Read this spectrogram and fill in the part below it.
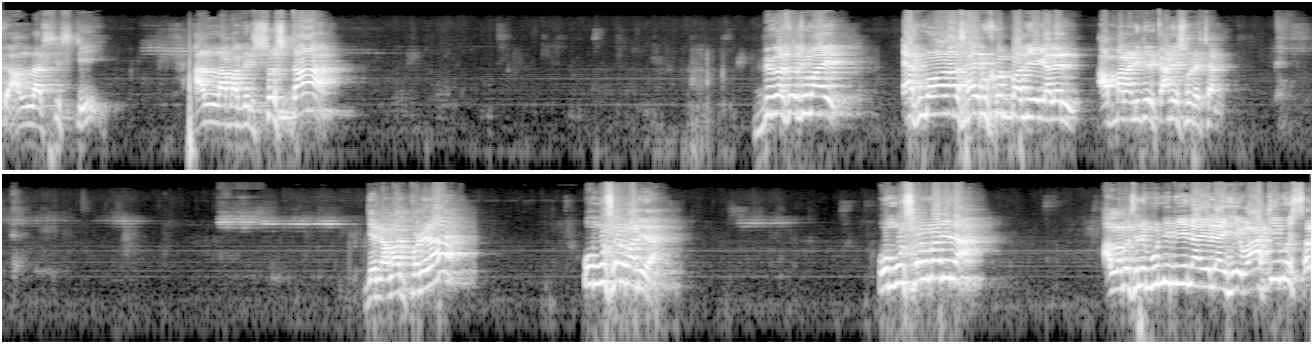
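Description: An elderly man preaches forcefully through a microphone, in loud bursts with pauses between them.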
